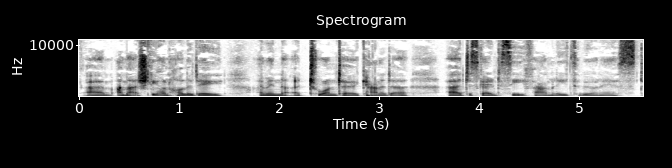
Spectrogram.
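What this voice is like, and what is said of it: Congested voice from a cold. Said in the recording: “I've got a bit of a cold, so please bear with me with my voice”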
